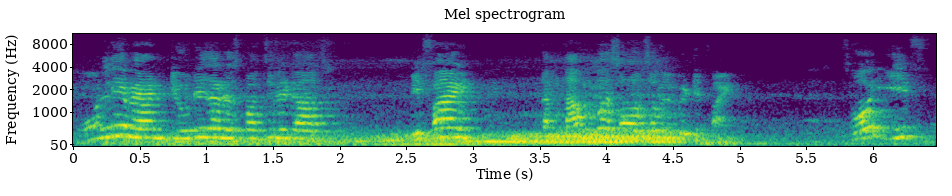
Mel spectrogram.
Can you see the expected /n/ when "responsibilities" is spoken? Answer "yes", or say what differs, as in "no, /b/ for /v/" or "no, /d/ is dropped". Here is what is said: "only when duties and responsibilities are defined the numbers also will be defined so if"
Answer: no, /n/ is dropped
